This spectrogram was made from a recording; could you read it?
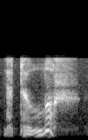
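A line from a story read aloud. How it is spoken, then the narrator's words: Exclamation. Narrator (Russian): воскликнула она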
